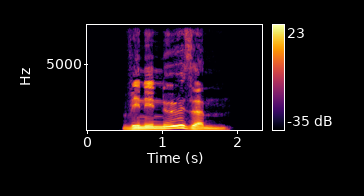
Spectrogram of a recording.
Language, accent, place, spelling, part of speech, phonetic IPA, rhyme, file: German, Germany, Berlin, venenösem, adjective, [veneˈnøːzm̩], -øːzm̩, De-venenösem.ogg
- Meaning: strong dative masculine/neuter singular of venenös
